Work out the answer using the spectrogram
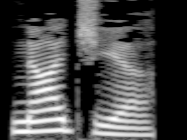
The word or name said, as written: najya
